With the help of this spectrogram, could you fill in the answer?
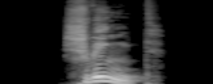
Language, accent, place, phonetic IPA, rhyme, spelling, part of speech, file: German, Germany, Berlin, [ʃvɪŋt], -ɪŋt, schwingt, verb, De-schwingt.ogg
- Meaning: second-person plural present of schwingen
